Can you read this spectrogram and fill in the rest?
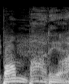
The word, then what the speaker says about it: Bombardier: Matt normally says Bombardier. Yes. It's Bombardier.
